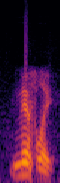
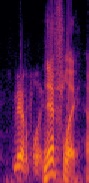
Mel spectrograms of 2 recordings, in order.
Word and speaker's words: Knifley: Knifley, Kentucky. Is that how it's said? – Knifley. – Knifley.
